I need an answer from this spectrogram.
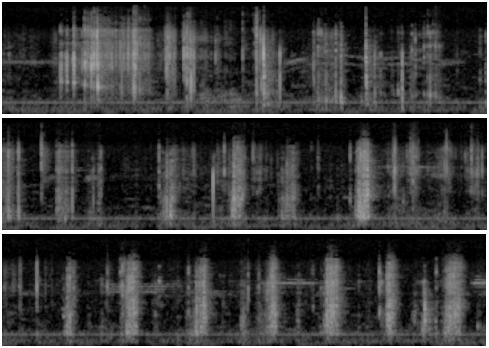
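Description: Biting into a raw bitter gourd about a second in, then crisp chewing crunches, about two a second, as it is chewed.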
